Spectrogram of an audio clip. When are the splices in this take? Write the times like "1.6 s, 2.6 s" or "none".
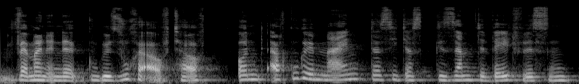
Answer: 2.3 s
